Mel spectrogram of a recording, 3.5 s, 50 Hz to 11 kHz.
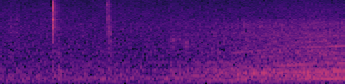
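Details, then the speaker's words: About 20-year-old Micron Home MPC with a Pentium MMX 200, first boot since the factory, on the bench with the cover off and all drives disconnected: two switch clicks, then the power supply fans whoosh smoothly up to speed. Power light comes on. "We got fans. Got power light."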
